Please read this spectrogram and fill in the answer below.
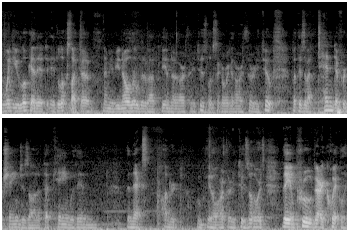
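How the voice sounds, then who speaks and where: A man's very fast, somewhat breathy voice at a fairly low pitch, with ordinary pitch variation, audible room echo and light background noise. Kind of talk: informal guided tour explanation.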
